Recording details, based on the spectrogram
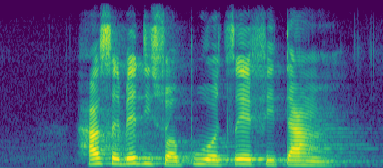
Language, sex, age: Southern Sotho, female, 29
